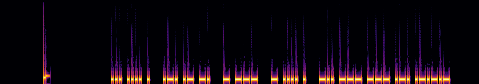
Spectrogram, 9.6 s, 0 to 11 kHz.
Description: Morse code, heard as a keyed tone, about 31 wpm, 700 Hz. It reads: SHE RAN TO THE DOOR.
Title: Sentences from Top 1000 Words - Review Part 3 - 30wpm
